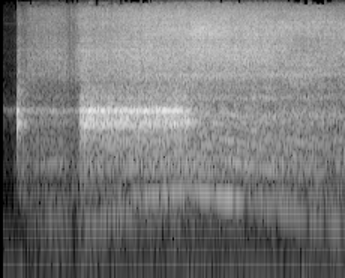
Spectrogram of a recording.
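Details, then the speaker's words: Kuberg Freerider electric dirt bike bought with known issues: high electric whine jumps in, holds steady, then winds down with falling tone; motor sounds terrible/rough, cause unconfirmed. "oh my God that sounds terrible"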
